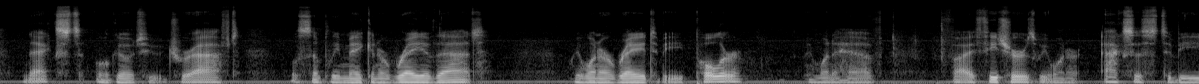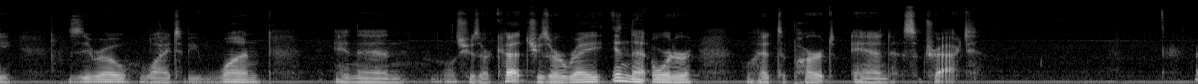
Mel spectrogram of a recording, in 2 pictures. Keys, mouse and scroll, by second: 0.9 click, 2.1 click, 3.1 click, 5.6 click, 5.9 click, 6.5 click, 8.4 click, 9.3 KP_5, 10.8 click, 11.7 click, 12.5 KP_0, 13.1 click, 13.5 KP_1, 14.2 click, 16.4 click, 16.7-17.2 scroll up 1, 17.2 ctrl+click, 18.4 click, 19.6 click, 20.9 click.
